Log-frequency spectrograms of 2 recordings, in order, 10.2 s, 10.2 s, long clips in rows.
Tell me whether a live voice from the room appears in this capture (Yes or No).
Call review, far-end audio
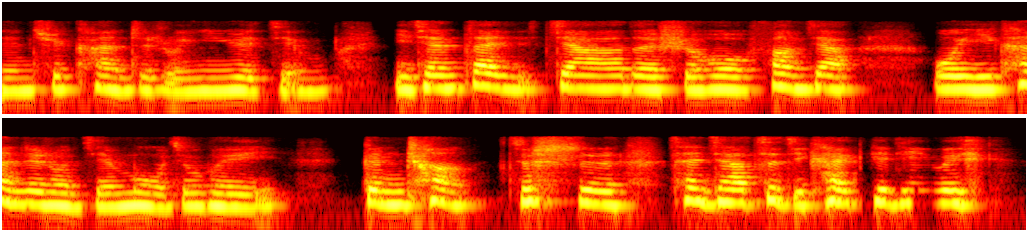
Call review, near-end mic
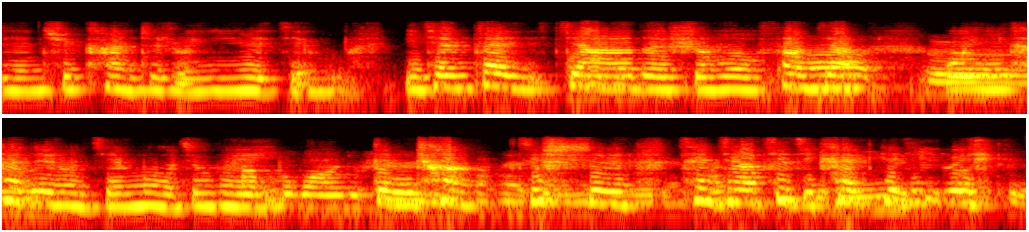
Yes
